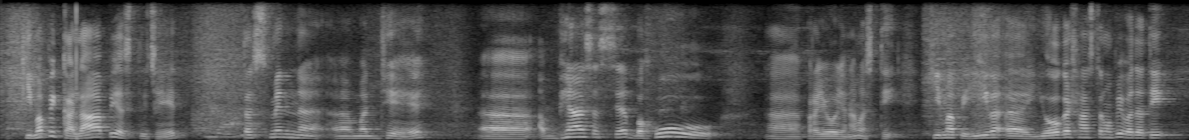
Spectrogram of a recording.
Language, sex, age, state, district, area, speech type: Sanskrit, male, 18-30, Punjab, Amritsar, urban, spontaneous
